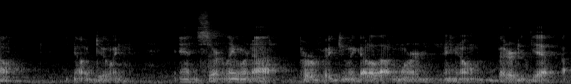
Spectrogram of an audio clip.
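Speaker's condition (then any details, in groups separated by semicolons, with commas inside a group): ALS; slowly progressing ALS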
